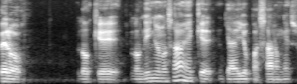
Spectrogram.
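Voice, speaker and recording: A man talks at a fairly slow pace, his pitch fairly low and his intonation showing ordinary variation. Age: 20s. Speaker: martial arts instructor. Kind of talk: casual chat. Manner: halting.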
